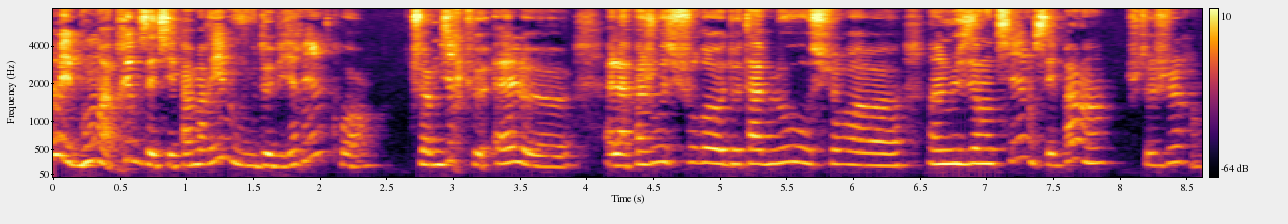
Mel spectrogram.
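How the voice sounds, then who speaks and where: A woman's voice: high voice, roomy sound. A woman vlogger giving relationship advice, reading out a viewer's story and cutting in with sassy, sarcastic, teasing asides.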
